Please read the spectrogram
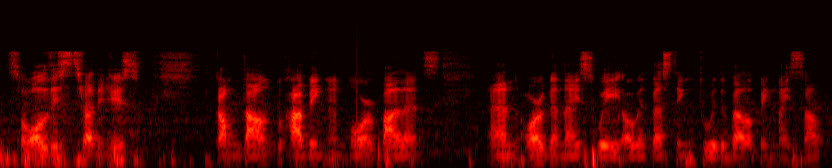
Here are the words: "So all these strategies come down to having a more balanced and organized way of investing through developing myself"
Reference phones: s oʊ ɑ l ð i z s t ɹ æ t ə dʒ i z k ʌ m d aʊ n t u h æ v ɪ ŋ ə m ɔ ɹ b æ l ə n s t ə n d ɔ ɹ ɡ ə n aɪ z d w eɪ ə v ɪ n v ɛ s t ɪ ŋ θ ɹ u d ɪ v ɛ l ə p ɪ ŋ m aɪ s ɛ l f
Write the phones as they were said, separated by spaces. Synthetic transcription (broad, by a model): s oʊ ɑ l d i s t ɹ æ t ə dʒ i s k ʌ m d aʊ n t u h æ v ɪ ŋ ə m ɔ ɹ b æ l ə n s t ə n d ɔ ɹ ɡ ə n aɪ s w eɪ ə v ɪ n v ɛ s t ɪ ŋ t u d ɪ v ɛ l ə p ɪ ŋ m aɪ s ɛ l f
